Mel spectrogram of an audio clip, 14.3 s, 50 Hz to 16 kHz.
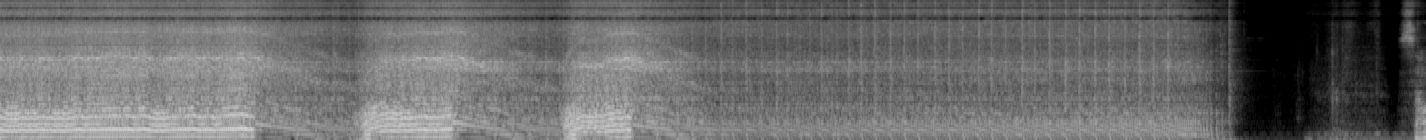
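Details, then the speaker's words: Husqvarna 450 two-stroke chainsaw after rebuild, new 50-gauge chain, full choke, NGK plug: surges, sags and bogs repeatedly before stalling; owner suspects the Hipa coil, tries a different spark plug first. "like either the hip of coil isn't any good but maybe we'll try a different spark plug first"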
